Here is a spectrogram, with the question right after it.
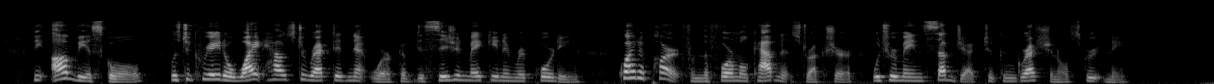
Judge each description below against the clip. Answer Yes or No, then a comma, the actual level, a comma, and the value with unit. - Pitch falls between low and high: Yes, medium, 180 Hz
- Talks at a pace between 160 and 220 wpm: No, average, 145 wpm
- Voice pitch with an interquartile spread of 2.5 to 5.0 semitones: No, wide, 5.4 semitones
